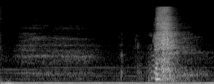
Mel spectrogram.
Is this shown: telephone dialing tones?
no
